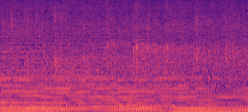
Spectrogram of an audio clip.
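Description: Slow instrumental music for an ice dance free dance, with long held notes.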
